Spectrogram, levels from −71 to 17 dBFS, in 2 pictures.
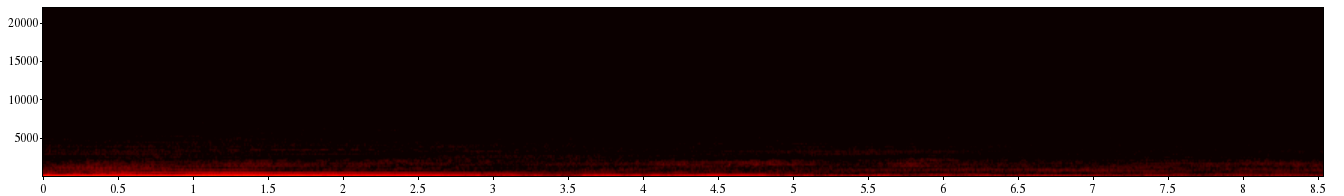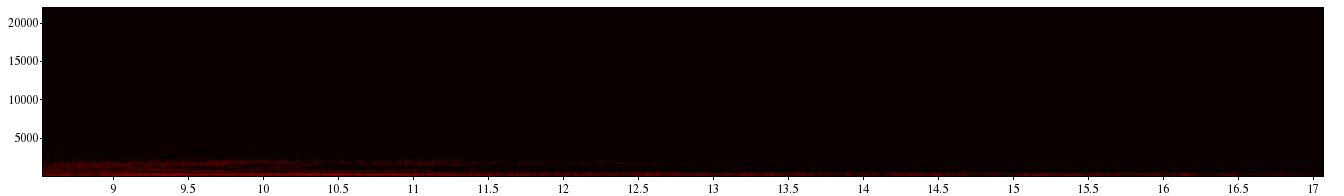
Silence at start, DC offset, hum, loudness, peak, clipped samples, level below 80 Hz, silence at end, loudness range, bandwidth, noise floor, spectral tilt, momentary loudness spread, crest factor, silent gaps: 0 s; under 0.1%; none; -45 LUFS; -28 dBFS; under 0.1%; -62 dBFS; 0.25 s; 23 LU; 15.5 kHz; -68 dBFS; -7 dB/octave; 26 LU; 16 dB; none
